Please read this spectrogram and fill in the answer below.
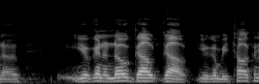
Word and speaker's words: Gout Gout: He's going to you're going to know gout gout.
